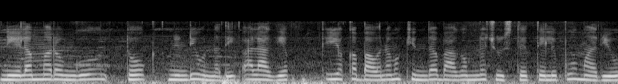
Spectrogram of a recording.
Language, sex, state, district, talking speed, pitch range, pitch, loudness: Telugu, female, Andhra Pradesh, Krishna, 145 wpm, 205-225 Hz, 215 Hz, -15 LUFS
